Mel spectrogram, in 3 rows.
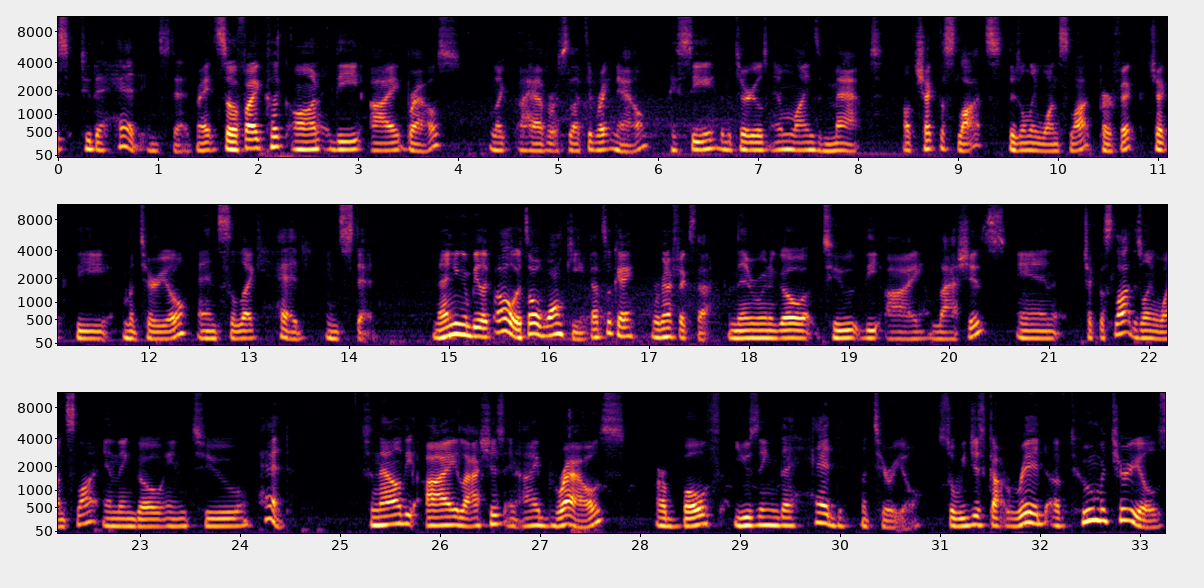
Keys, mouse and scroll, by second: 2.4-3.0 shift+middle drag, 3.0 scroll up 1, 4.2 click, 4.7 click, 8.7-12.3 drag, 18.9 click, 24.4 click, 27.5 shift+click.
